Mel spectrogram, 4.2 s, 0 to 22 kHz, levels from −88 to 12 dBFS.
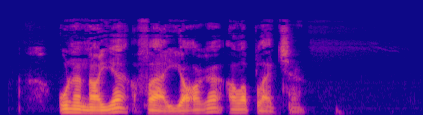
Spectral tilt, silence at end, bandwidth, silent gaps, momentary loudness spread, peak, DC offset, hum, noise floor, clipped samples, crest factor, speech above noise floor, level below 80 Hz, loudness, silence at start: -7 dB/octave; 1.2 s; 11.5 kHz; none; 9 LU; -2 dBFS; under 0.1%; none; -72 dBFS; under 0.1%; 20 dB; 54 dB; -52 dBFS; -19 LUFS; 0.6 s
